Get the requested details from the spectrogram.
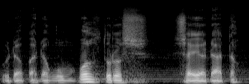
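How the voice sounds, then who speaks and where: A man's voice: sits low, normal speed, dark tone. A man in his sixties, a preacher, telling a funny story in a sermon, chatty and laughing as he acts out the people in it.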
